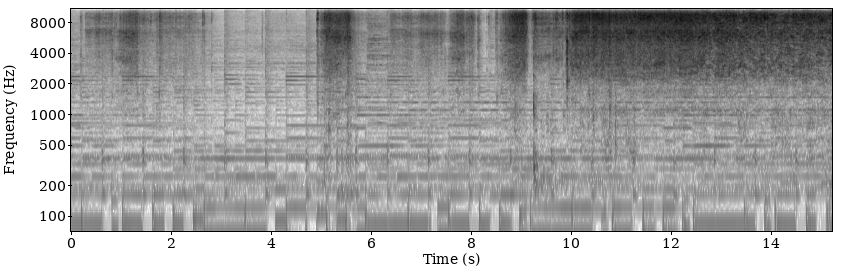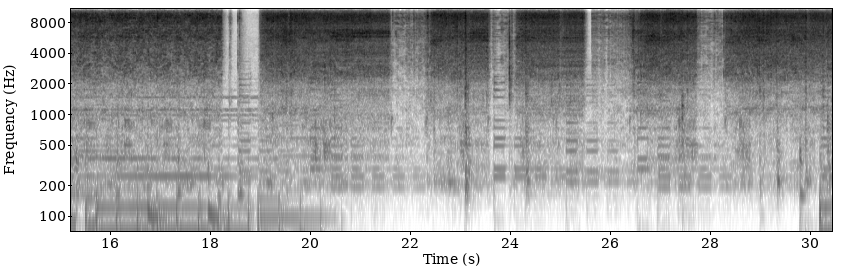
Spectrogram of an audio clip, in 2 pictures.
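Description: A 1:32-scale micro RC off-road car's small electric motor and gears whirring at speed, with its tyres running on a wooden parquet floor. It is quieter at first, then loud from about a third of the way in, cutting off and starting again several times as the throttle is let off and pressed.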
